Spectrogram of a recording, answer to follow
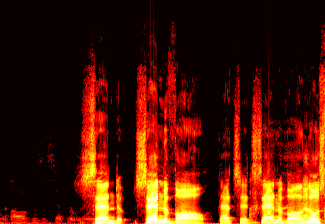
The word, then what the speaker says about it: Sandoval: Sandoval.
